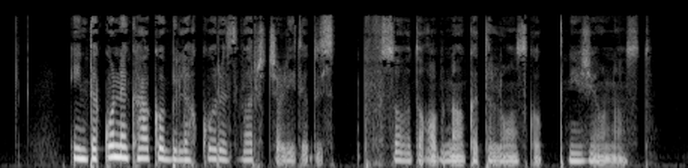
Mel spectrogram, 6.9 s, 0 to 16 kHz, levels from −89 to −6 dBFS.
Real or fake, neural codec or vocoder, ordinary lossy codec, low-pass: real; none; MP3, 48 kbps; 14.4 kHz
